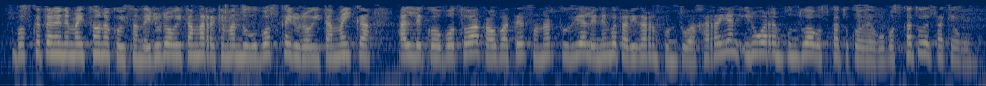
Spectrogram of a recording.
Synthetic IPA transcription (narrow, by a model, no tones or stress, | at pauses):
bo̞ske̞t̪aɾe̞ne̞majt͡sao̞nako̞isand̪aiɾuɾo̞ɣ̞e̞jt̪aːmare̞ke̞mand̪uɣ̞uβo̞skaiɾuɾo̞ɣ̞e̞jt̪aːmajkaː | ld̪e̞ko̞βo̞t̪o̞akawβat̪e̞so̞naɾt̪uðiale̞ːne̞ŋɡot̪aβiɣ̞are̞mpunt̪uaʝarajaniɾuɣ̞are̞mpunt̪uaβ̞o̞skat̪uko̞ðiɣ̞uβo̞skat̪uðe̞sakeɣ̞u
